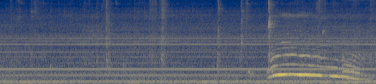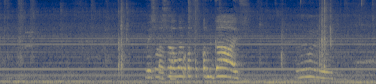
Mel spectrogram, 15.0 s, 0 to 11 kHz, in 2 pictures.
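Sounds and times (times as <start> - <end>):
child humming mmm while chewing: 4.8 - 8.3.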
